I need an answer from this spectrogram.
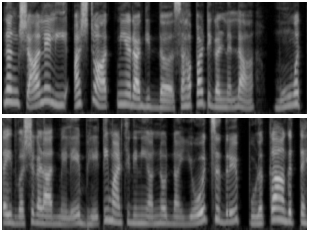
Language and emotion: Kannada, happy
